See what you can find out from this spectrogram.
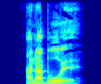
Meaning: anabolic
- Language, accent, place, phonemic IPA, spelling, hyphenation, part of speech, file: German, Germany, Berlin, /anaˈboːl/, anabol, ana‧bol, adjective, De-anabol.ogg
